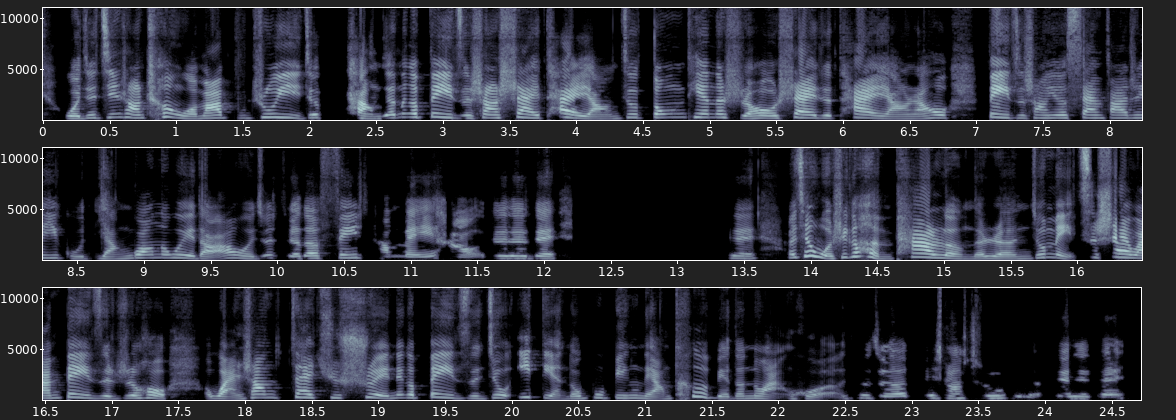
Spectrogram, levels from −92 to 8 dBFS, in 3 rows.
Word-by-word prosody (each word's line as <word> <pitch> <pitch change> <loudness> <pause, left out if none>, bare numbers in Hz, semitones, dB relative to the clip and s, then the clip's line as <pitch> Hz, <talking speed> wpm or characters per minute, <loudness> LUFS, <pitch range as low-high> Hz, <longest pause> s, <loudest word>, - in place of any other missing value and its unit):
我 230 -1 +1
就 265 +5 -6
经 330 +1 0
常 290 -4 +3
趁 360 +3 -1
我 225 -5 -2
妈 250 +4 +7
不 275 -2 -21
注 335 +7 -6
意 305 -5 +3
就 295 +4 -3 0.2
躺 210 - +5
在 280 +4 -1
那 350 - -9
个 345 - +3
被 345 -2 +6
子 260 -2 -4
上 295 +3 +4
晒 305 0 +3
太 345 +2 +6
阳， 195 -2 0
就 320 - -6
冬 330 +1 -4
天 340 -1 +1
的 325 0 -1
时 235 -6 -2
候 250 +1 +1
晒 290 +2 +6
着 255 -1 -4
太 290 0 +5
阳， 205 -2 -2
然 215 - -1
后 280 0 -1 0.3
被 330 -3 +9
子 260 -2 -11
上 270 +1 -4
又 275 0 -4
散 275 0 -1
发 270 -1 -1
着 280 +1 -11
一 275 0 -7
股 215 -6 -18
阳 210 +2 -8
光 295 0 -1
的 300 - -8
味 285 -5 -3
道， 215 - -2
然 - - -1
后 280 - -3
我 235 -4 -8
就 225 +6 -12
觉 220 - -4
得 245 0 +1
非 290 +4 -3
常 270 - -26 0.2
美 200 0 -1
好， 230 - -7
对 235 0 -6
对 230 0 -3
对。 220 -2 -2 1.3
对， 230 -3 -6 0.2
而 310 - -3
且 440 - +3
我 440 - +2
是 340 - -2
个 400 - +2
很 195 - -1
怕 360 - +7
冷 245 -10 -1
的 200 +1 -4
人， 205 -1 -4
就 310 - -5
每 310 -4 +2
次 330 - +2
晒 335 -2 +5
完 260 -1 +2
被 310 -3 +3
子 225 -2 -6
之 245 +5 -5
后， 260 -5 -1 0.4
晚 190 -4 +2
上 315 +6 +1
再 325 -2 0
去 295 -2 -11
睡， 280 -2 0
那 290 - -6
个 295 - -1
被 290 +1 +1
子 230 0 -9
就 270 +5 -5
一 345 - +2
点 270 - -6
都 215 - -7
不 295 +6 -13
冰 255 -1 -10
凉， 195 -2 -4
特 390 - -6
别 215 -9 -9
地 225 - -10
暖 230 -1 -4
和， 200 0 -11 0.2
就 265 - -11
觉 225 -2 -10
得 225 +1 -3
非 255 - -8
常 230 -1 -6
舒 240 0 -9
服。 - - -30 0.3
对 - - -6
对 410 0 -8
对。 295 -1 -7
270 Hz, 270 characters per minute, -24 LUFS, 230-310 Hz, 1.3 s, 被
